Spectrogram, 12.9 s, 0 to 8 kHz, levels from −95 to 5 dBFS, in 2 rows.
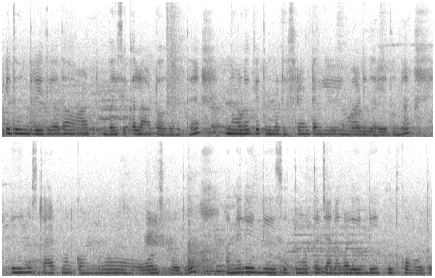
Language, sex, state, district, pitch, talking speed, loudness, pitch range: Kannada, female, Karnataka, Belgaum, 210 Hz, 110 wpm, -25 LUFS, 195-220 Hz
